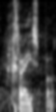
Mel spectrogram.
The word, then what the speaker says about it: grysbok: Uh, fantastic shot, fantastic guidance, and uh, it's a animal I didn't know about, but the grass buck. Um, and I can't say it like they do. They have a really cool way of saying it. grysbok. Yeah, there you go.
